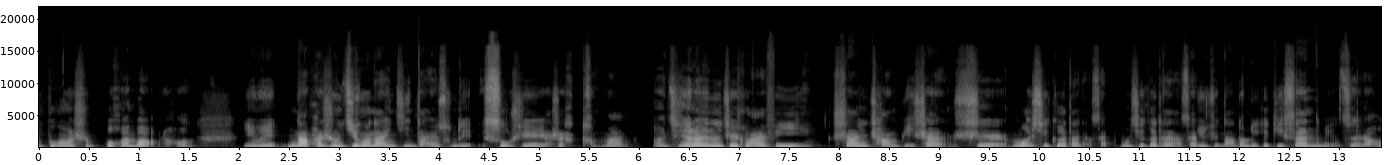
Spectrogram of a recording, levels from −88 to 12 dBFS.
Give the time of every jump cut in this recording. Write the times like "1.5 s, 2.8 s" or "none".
6.8 s, 11.6 s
